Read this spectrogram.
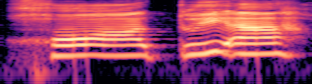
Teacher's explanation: ہم پڑھیں گے کاذبہ کاذبہ، 3 نہیں کریں گے، خاطئہ، خا کو موٹا کریں گے، تو کو موٹا کریں گے اور یہ جو راؤنڈ تا ہے اس کو ہا میں تبدیل کر دیں گے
